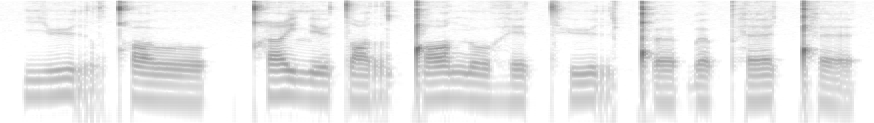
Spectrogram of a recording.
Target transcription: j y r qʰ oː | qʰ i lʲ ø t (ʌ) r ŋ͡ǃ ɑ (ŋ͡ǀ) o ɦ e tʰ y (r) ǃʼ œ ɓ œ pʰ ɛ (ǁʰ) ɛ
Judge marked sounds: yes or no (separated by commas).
no, no, yes, no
